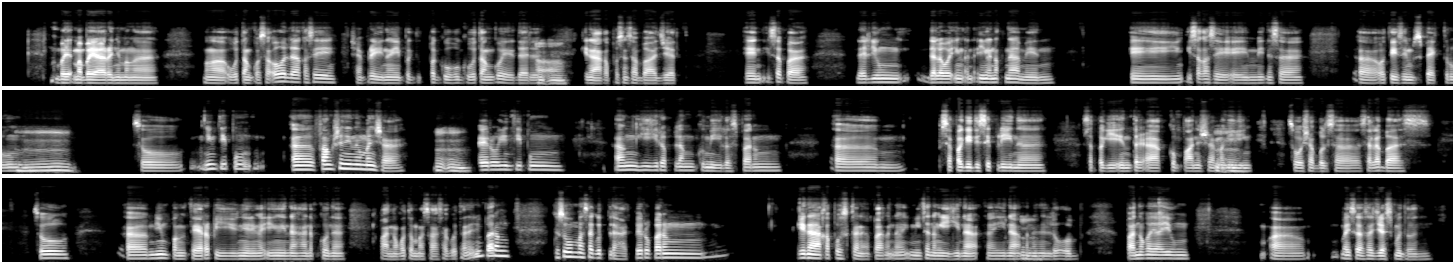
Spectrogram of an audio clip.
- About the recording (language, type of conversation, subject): Filipino, advice, Paano ko matatanggap ang mga bagay na hindi ko makokontrol?
- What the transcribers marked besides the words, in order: in English: "autism spectrum"; other background noise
